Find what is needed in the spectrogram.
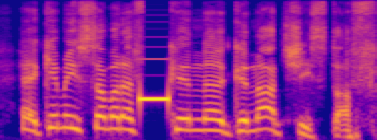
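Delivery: very high-pitched, put-on New Jersey guy accent. Imagining what some guy in New Jersey would say: New Jersey guy voice. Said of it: "if we went to New Jersey, there's, like, some guy going".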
